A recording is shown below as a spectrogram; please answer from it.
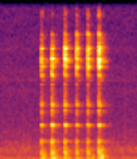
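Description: A teaspoon clinks six times in quick succession against a bowl while Hershey's cocoa powder goes into chocolate chip banana muffin batter; the taps are bright, close and evenly spaced with no talking.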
